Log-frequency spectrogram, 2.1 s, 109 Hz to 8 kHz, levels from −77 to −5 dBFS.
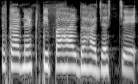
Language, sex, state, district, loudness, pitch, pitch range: Bengali, female, Assam, Hailakandi, -14 LUFS, 255 Hz, 230-265 Hz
